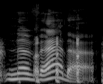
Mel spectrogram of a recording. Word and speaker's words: Nevada: My story is even worse. I grew up in Missouri, and there's a town that's spelled the same, but it is pronounced Nevada. So for me, the state was Nevada for a very long time because that's how you pronounce the town in Missouri.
